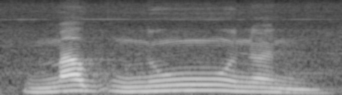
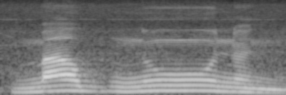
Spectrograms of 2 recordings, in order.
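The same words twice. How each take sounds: The two takes are said the same way.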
